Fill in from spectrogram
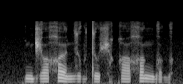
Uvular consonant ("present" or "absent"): present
